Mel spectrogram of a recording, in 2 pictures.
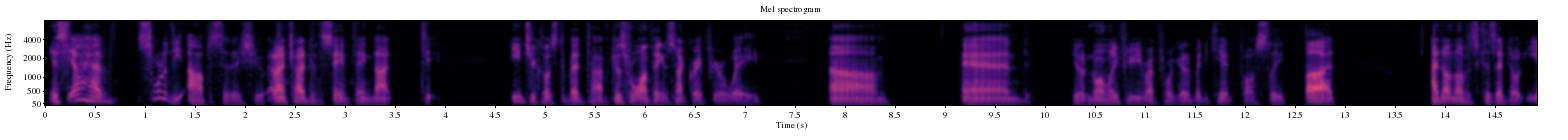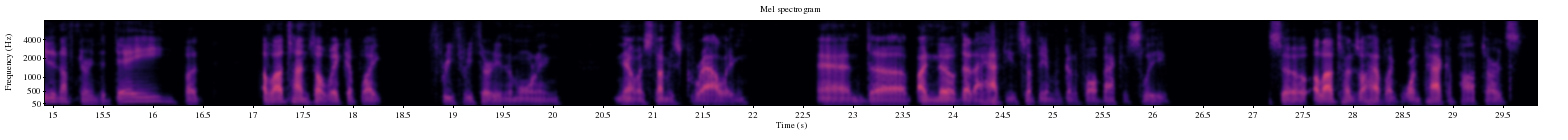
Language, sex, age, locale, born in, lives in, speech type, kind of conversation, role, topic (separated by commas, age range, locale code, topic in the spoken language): English, male, 55-59, en-US, United States, United States, conversation, unstructured, none, What sleep rituals have actually helped you drift off?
